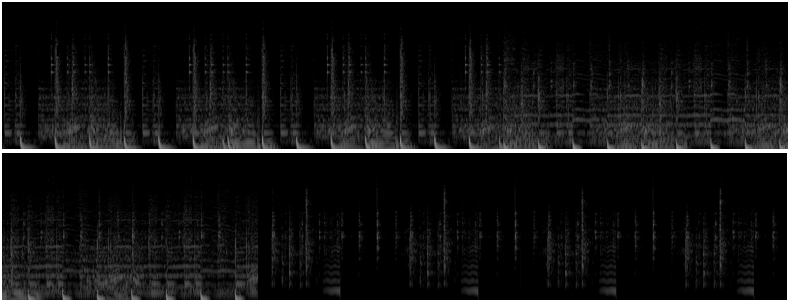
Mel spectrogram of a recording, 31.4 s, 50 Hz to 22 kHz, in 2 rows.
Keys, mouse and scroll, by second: 1.2-4.0 drag, 6.1-8.3 shift+middle drag, 8.3-11.0 drag, 11.6-15.2 middle drag, 15.2-17.9 drag, 26.9-28.8 middle drag, 28.8-31.4 drag.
